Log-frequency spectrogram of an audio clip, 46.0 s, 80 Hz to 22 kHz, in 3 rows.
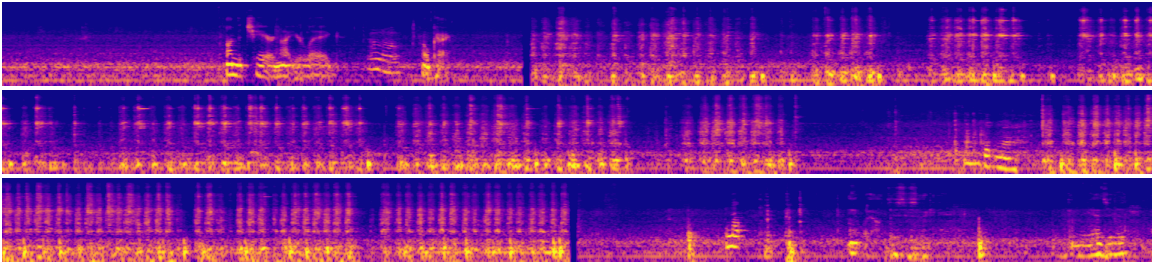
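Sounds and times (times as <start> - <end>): saw cutting through wood: 7.1 - 10.2, 16.9 - 25.9, 29.2 - 38.3.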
